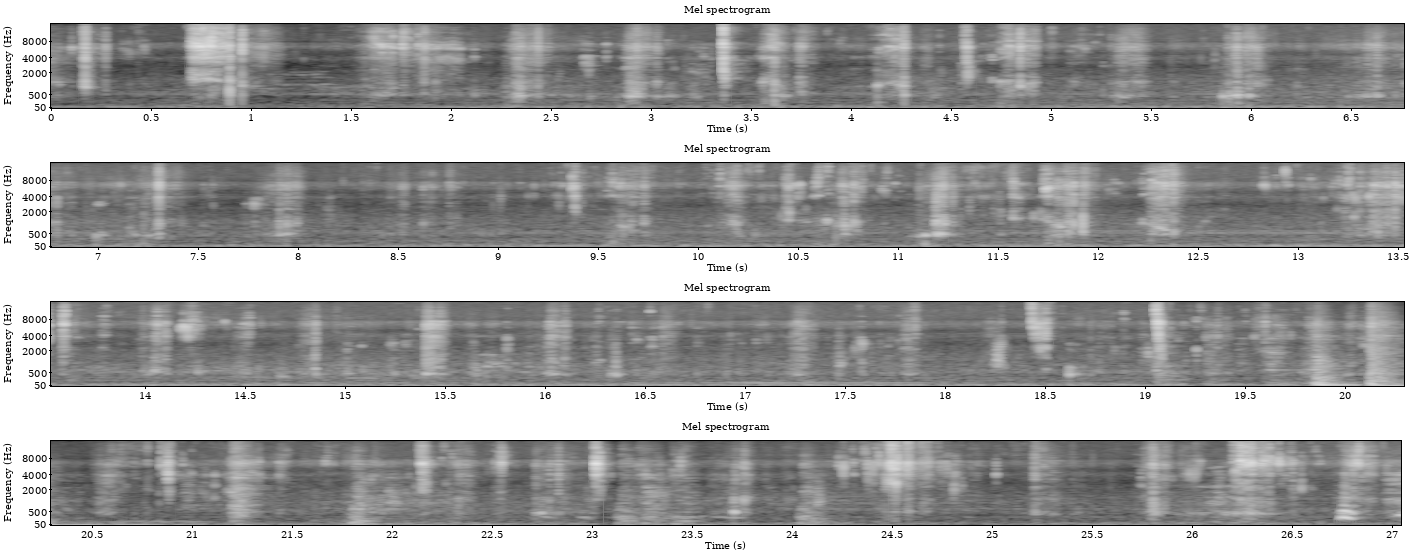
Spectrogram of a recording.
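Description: A person chewing and crunching mouthfuls of raw bitter melon, rice and fried fish, eaten by hand close to the microphone: many short crunches and wet mouth clicks. A dull thump sounds about two-thirds of the way through.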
